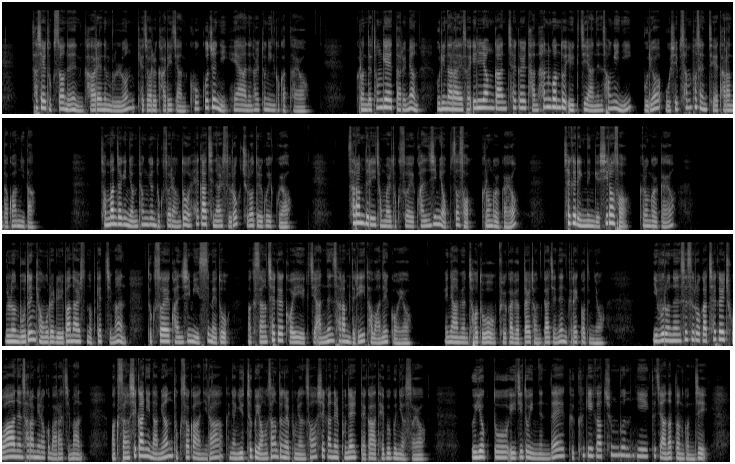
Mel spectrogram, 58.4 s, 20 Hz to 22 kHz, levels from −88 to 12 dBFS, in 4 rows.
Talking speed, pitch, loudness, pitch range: 290 characters per minute, 185 Hz, -29 LUFS, 170-220 Hz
